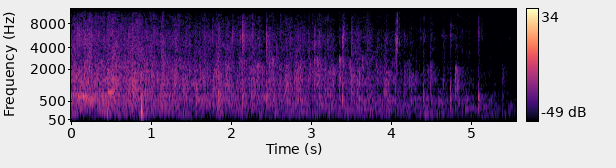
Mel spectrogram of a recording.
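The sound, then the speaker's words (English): An audience welcomes a speaker at an evening Christian youth gathering with dense, sustained clapping that gradually tapers off. “So without further ado, let's give Mac a warm DCCYC welcome.”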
